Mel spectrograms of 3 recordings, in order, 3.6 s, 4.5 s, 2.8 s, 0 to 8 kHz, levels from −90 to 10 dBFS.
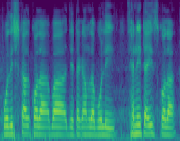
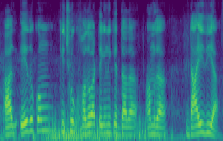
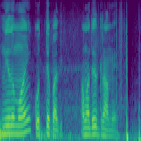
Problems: constant background noise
